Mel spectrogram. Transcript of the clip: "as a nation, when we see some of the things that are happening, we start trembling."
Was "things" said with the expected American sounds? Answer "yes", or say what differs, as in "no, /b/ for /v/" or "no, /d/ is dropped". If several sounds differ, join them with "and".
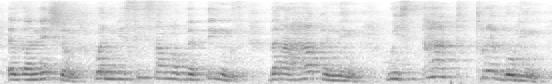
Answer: yes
